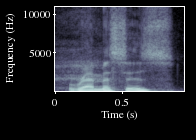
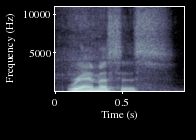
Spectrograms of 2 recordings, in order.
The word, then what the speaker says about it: Ramesses: i'm just saying i would have also accepted remuses oh ramsay's remuses sneaky it's spelled r-a-m-e-s-e-s ramesses yeah just like an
